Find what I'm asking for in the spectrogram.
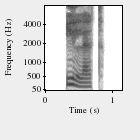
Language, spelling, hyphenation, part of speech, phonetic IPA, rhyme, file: Hungarian, illet, il‧let, verb, [ˈilːɛt], -ɛt, Hu-illet.ogg
- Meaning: 1. to concern someone (used with -t/-ot/-at/-et/-öt) 2. to concern someone (used with -t/-ot/-at/-et/-öt): construed with ami and an object: as far as … is concerned, as regards, with respect to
